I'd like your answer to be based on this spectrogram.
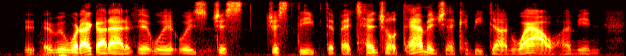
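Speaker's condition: No condition

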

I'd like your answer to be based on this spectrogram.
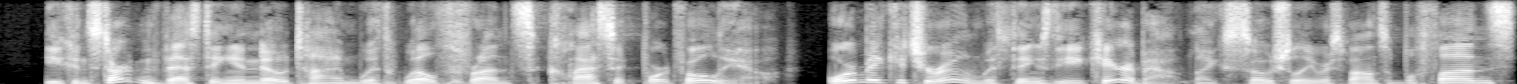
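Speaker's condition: No condition

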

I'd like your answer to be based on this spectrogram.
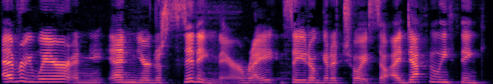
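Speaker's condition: Bilateral cleft lip and palate; congenital

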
